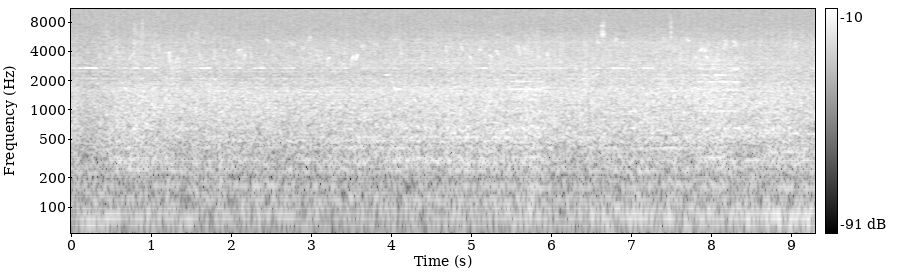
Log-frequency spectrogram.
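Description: Diesel commuter train approaching from a distance: a steady low rumble with a faint hum under outdoor background noise.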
